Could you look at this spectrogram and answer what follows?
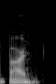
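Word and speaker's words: Barthes: It's spelled like Barts, but the pronunciation would be Barth, and because he's French,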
